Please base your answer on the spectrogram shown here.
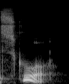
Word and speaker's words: school: L's are different there when you said School you used a dark l because the L is at the end of the word after a vowel so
